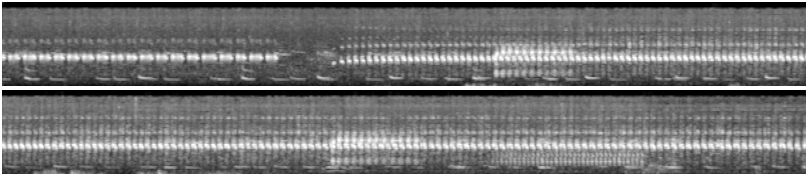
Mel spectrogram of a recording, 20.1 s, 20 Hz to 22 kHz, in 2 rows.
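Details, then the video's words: Frogs call with rapid, low, downward croaks in a busy chorus, joined by a steady high trill, loud buzzy bursts and a few soft low thumps. "The sound of frogs lulls sleep, 30 minutes you fall asleep soundly.( Suara katak Penghantar Tidur )"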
